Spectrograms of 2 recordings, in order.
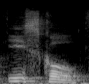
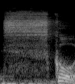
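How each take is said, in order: First: An extra vowel is added before the s sound. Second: The word begins directly with the s sound. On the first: The speaker calls it wrong. "not e-school" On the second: The speaker calls it right. "School, not e-school"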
